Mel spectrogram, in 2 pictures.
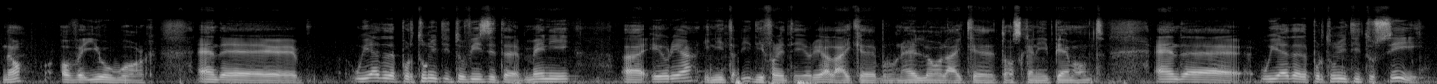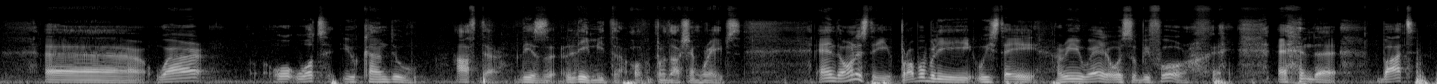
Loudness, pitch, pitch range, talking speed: -25 LUFS, 110 Hz, 100-125 Hz, 125 wpm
